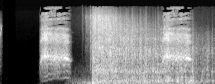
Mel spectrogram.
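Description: Explosion-type sound effect in a stop-motion edit. It begins out of dead silence with a short burst about a second in, then a long, loud rumble from about two seconds in, with the same short burst heard again near the end.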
